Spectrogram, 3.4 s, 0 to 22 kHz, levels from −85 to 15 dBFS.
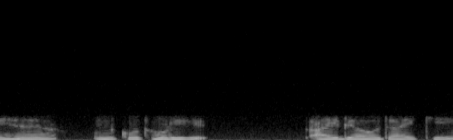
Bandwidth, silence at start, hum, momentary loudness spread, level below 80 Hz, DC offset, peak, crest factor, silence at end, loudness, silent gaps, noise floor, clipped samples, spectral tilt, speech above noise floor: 3.8 kHz; 0 s; none; 9 LU; -62 dBFS; under 0.1%; -10 dBFS; 16 dB; 0 s; -26 LUFS; none; -59 dBFS; under 0.1%; -9 dB/octave; 35 dB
